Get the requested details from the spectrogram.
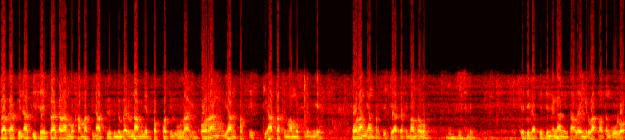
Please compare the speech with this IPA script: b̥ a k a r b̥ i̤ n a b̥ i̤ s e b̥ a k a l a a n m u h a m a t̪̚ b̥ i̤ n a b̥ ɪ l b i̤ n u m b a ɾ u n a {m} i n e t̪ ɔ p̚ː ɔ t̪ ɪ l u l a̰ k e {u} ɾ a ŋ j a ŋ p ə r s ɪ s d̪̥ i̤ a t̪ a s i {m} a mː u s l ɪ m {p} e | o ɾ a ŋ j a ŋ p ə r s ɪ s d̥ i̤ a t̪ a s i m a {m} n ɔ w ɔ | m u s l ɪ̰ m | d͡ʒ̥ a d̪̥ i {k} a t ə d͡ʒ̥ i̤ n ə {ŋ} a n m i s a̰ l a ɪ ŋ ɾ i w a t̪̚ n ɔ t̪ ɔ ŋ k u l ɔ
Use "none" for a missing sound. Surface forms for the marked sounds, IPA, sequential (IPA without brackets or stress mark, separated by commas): m, o, m, k, m, k, ŋ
